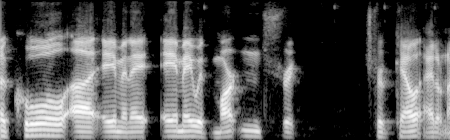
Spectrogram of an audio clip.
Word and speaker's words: Shkreli: They're doing a cool AMA with Martin Shkreli.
